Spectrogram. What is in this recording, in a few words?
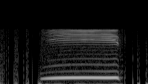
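"jit3", Cantonese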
